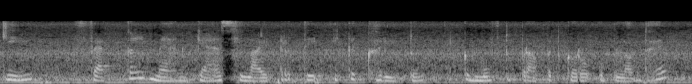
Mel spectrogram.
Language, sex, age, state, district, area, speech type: Punjabi, female, 30-45, Punjab, Mansa, urban, read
